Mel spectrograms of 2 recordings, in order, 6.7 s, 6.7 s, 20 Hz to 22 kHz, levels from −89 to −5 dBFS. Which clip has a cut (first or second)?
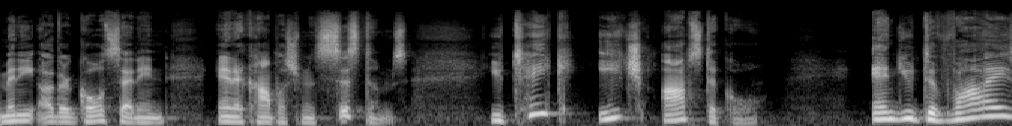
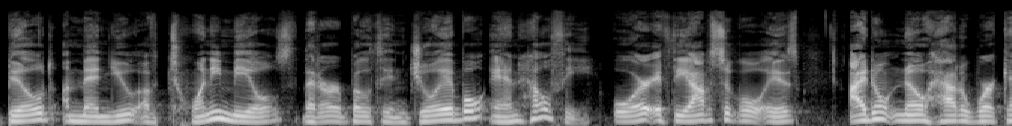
second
